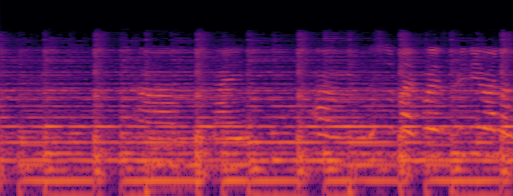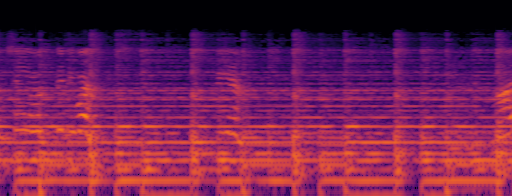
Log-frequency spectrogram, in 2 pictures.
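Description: Electronic keyboard playing a steady, regularly pulsing chord accompaniment, with a boy's voice singing a hymn over it from about a second and a half in.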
